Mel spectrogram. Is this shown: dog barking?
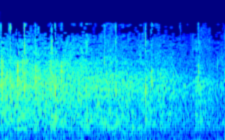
no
